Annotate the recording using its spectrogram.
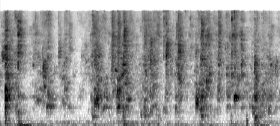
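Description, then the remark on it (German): Continuous water splashing and sloshing in a small basin, with repeated bursts as both feet move around in the shallow water, no voices. “So, ich stelle jetzt meinen anderen huh, Fuß auch noch rein. So, jetzt, ha, jetzt sind sie beide drin. Hörst du das?”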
